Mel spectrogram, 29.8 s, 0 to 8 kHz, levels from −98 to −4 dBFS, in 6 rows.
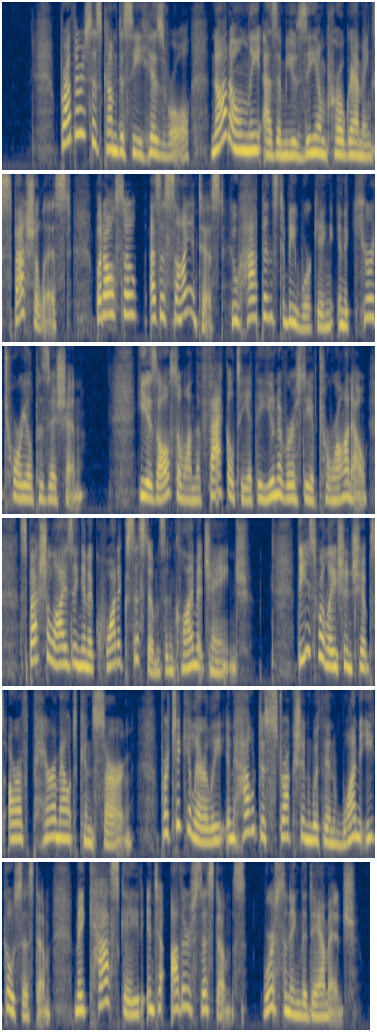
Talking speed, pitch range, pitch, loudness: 135 wpm, 200-280 Hz, 240 Hz, -22 LUFS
